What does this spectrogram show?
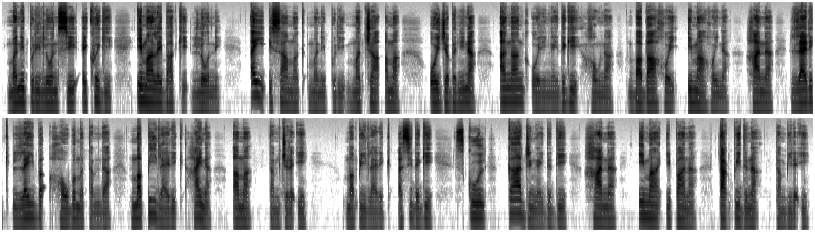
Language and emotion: Manipuri, neutral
